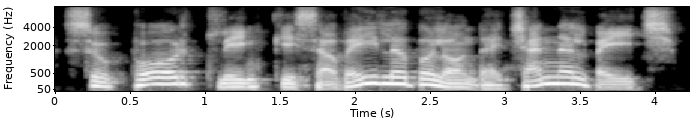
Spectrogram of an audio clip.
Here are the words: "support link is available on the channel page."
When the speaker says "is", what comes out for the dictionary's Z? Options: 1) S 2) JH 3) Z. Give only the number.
1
